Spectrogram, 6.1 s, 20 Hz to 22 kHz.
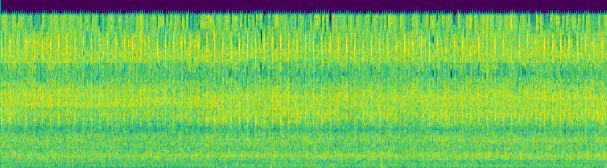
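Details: Toyota Noah 60-series at idle: steady coarse rattle, not a tick, from the middle of the engine rather than the alternator side, louder inside the cabin; flushing and OH+ additive brought no change; cause unclear.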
